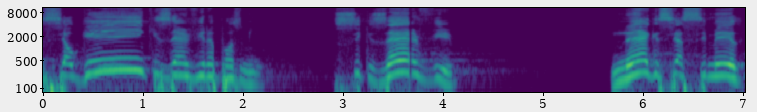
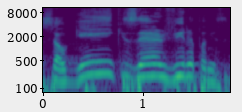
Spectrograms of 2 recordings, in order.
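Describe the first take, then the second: First: Slow, weighty, each phrase set apart; Jesus' call said slowly and gravely; solemn invitation. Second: Said in the usual way. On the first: Shown as a demonstration. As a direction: let the invitation land slowly. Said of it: "Pra Jesus, ele fala". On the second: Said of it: "Jesus não fala assim, ele fala".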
